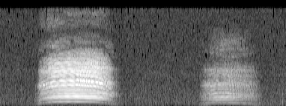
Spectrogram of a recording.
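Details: Emperor penguins, four wild birds sliding on their bellies across sea ice near Inaccessible Island, Antarctica, in October: two rich, nasal, harmonic trumpeting calls, the first loud and about one second long, the second quieter and shorter.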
